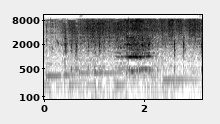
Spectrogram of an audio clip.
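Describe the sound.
An eggplant omelette sizzles as it fries in a pan, a steady crackling hiss with faint stirring or scraping, swelling a little in loudness midway through.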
